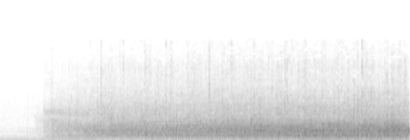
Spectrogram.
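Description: Audience applause breaking out about half a second in, right after the final piano notes of the song, and swelling steadily louder.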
